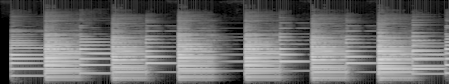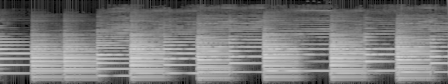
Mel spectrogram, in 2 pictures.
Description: in G (recorder); Juguemos en el Bosque

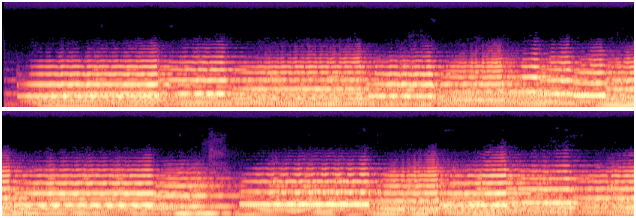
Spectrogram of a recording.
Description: flugelhorn

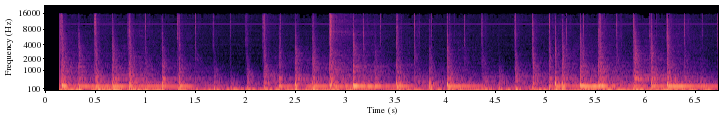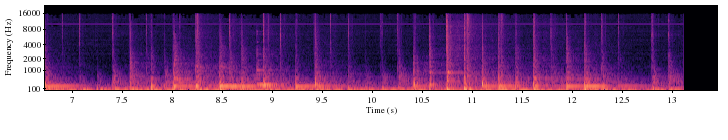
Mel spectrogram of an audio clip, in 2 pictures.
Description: tom toms; percussion

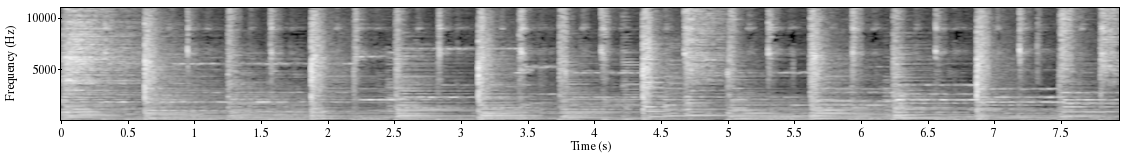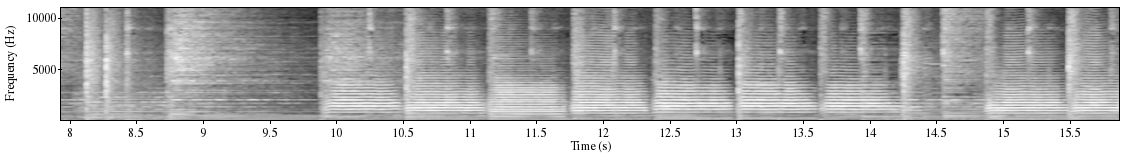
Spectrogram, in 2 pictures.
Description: Mary Had a Little Lamb (band) - melody; Practice music; Hot Cross Buns

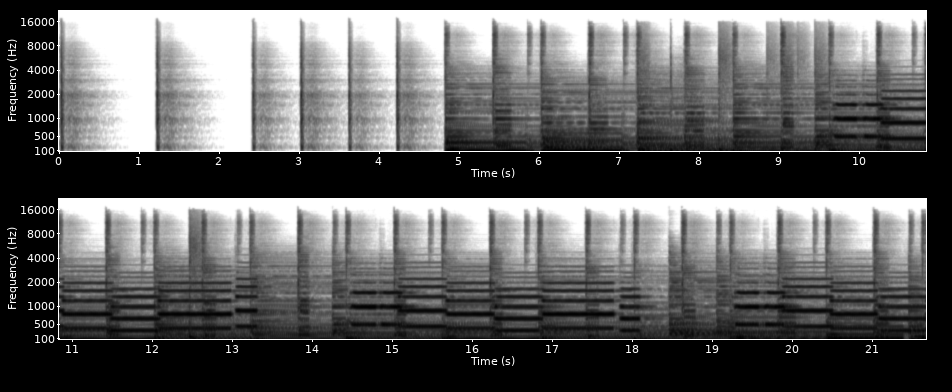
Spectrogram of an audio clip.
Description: Recorder Blues

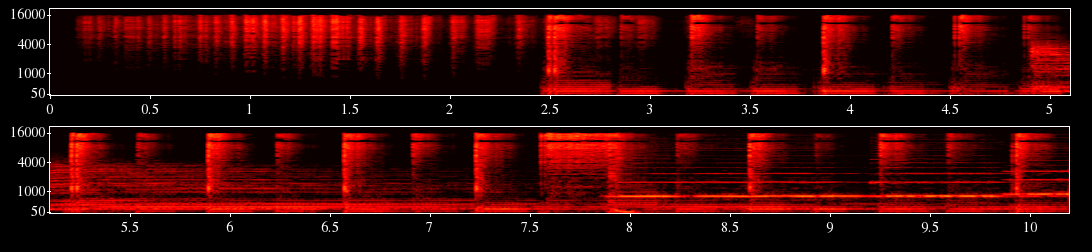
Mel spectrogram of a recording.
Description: Snakes in a Bag melody

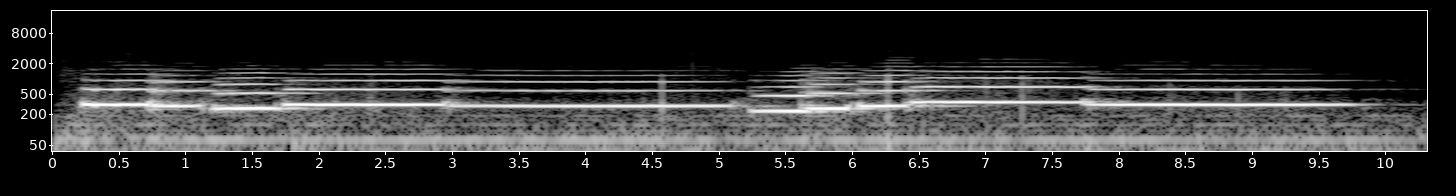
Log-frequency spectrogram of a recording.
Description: french horn

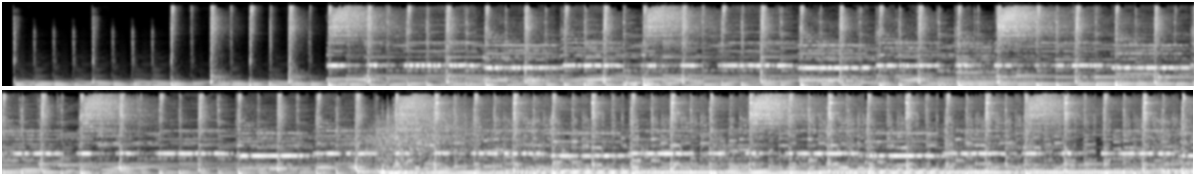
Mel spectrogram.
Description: Bouncing Ball (melody)

